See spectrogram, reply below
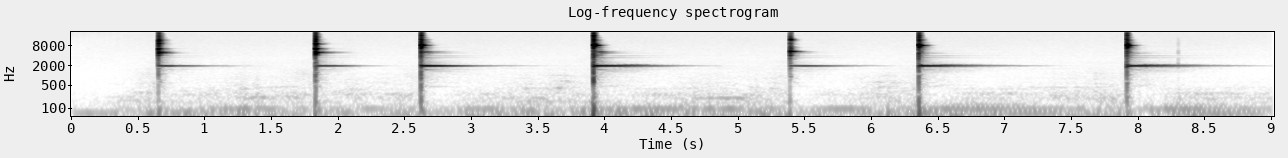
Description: tintineo de metal o vidri

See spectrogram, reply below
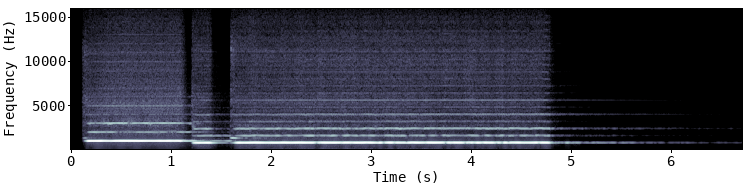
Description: el flautista debe crear u, flute

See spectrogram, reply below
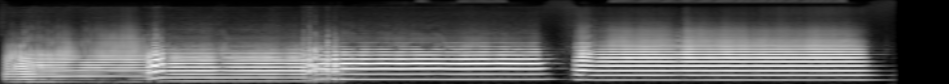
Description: trompeta para dar aviso, ominous

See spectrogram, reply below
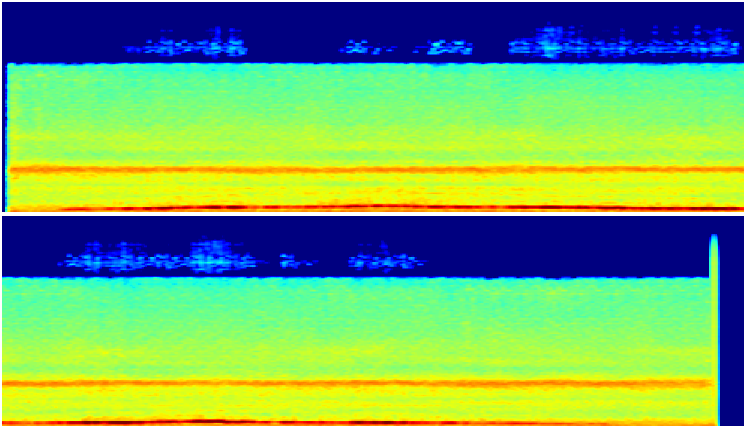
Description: torre viento proyectil en, projectile

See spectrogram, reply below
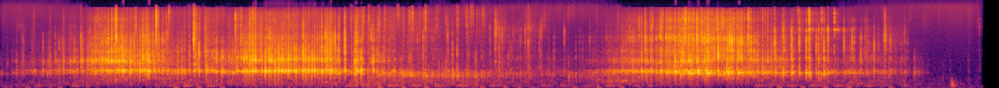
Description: bola de paja rodando, western

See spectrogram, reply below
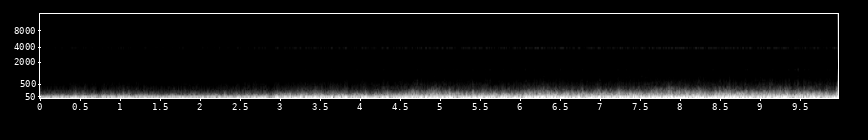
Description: todo se queda en silencio, silence

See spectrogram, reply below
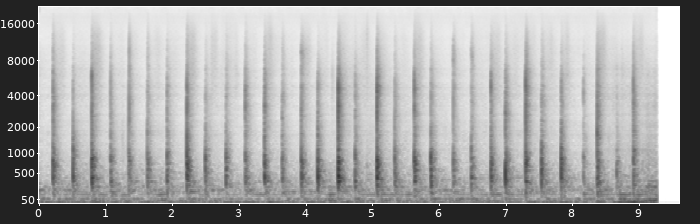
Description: pasos de una chica con, room

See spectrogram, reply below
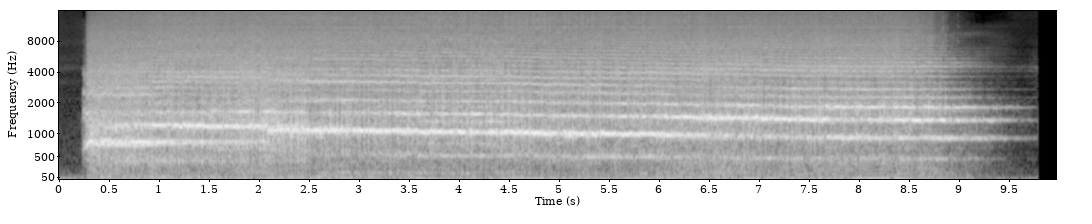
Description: un grito muy aterrador

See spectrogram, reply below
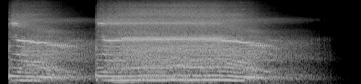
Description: jumpscare de animatronico

